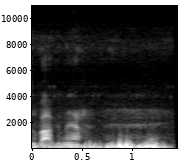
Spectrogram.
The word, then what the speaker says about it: Wagner: he's a German uh a German mutant uh who can teleport is um real name is Kurt Wagner or as the Germans would pronounce it Wagner he's a devout Catholic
